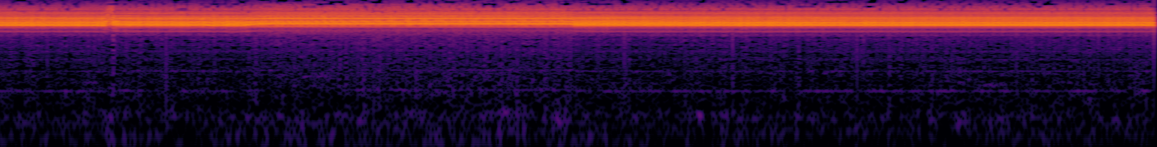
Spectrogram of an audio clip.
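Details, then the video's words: Cicada from Kanha National Park, noisy in the summer months, giving a sustained piercing buzz at high pitch, constant in loudness, with a faint tick near the start and nothing else clearly audible. "Cicada, Cicadas are true bug with very loud sounds"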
